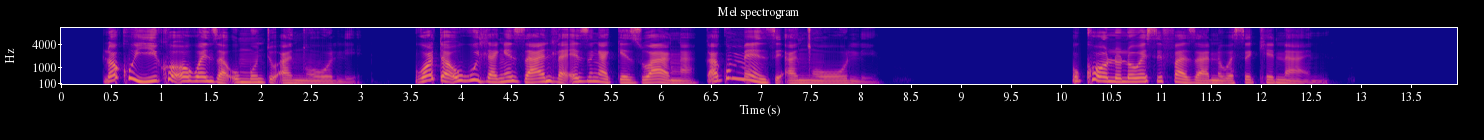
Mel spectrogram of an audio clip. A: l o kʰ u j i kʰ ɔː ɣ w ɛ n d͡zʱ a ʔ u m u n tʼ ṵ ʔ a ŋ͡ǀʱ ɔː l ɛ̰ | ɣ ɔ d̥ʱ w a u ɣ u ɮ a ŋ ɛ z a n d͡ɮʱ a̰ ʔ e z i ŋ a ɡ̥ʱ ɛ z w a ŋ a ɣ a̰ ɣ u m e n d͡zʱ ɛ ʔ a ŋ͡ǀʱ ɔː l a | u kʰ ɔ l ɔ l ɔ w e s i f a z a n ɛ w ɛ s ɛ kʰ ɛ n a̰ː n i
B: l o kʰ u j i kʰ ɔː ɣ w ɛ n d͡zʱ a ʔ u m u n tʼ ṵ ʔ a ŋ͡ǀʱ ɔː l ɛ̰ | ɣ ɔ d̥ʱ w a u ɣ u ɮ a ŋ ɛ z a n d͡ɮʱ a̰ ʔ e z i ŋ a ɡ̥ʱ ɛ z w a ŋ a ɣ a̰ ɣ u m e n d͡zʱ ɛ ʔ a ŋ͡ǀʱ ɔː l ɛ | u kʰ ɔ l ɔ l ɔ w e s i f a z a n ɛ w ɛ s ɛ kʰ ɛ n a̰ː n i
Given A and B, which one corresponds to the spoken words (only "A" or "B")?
B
